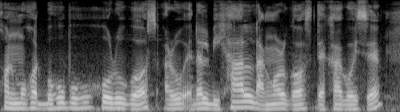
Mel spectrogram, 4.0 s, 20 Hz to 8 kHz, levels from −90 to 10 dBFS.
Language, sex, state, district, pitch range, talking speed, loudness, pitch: Assamese, male, Assam, Kamrup Metropolitan, 115-140 Hz, 180 wpm, -16 LUFS, 125 Hz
